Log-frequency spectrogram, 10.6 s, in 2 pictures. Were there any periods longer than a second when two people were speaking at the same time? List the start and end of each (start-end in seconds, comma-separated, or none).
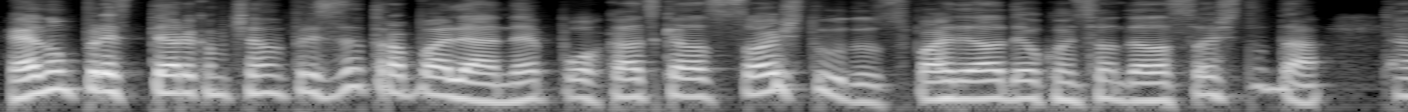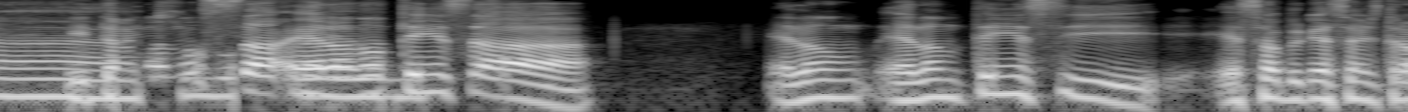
5.5-6.9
